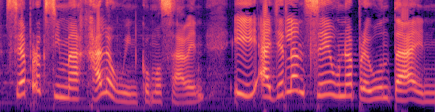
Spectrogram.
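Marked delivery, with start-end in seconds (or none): none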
